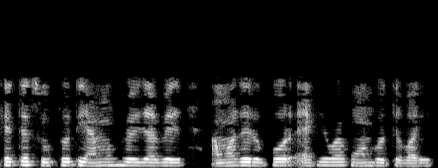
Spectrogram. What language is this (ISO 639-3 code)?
ben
